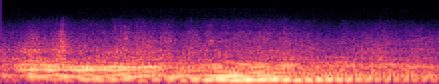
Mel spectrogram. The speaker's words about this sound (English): At the South Valley Regional Airport in West Jordan, the buzz of small planes can be heard all around.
